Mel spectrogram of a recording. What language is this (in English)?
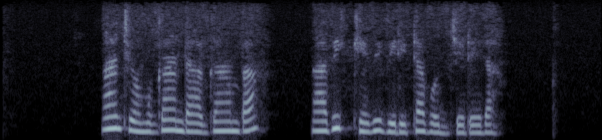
Ganda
